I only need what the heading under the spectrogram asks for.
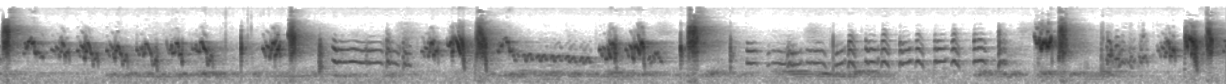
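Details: Singing pet budgerigar mixes rapid clicks and chirps with stepped, wavering whistles and scratchy notes, sharp squeaks breaking in, a steady low hum beneath throughout.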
